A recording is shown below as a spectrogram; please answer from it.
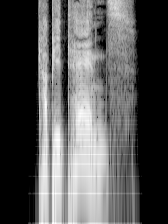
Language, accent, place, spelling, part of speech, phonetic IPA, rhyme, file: German, Germany, Berlin, Kapitäns, noun, [kapiˈtɛːns], -ɛːns, De-Kapitäns.ogg
- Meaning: genitive singular of Kapitän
